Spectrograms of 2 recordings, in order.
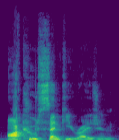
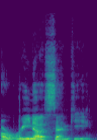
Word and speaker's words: Akuu Senki Raijin: Akuu Senki Raijin, not Arena Senki.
